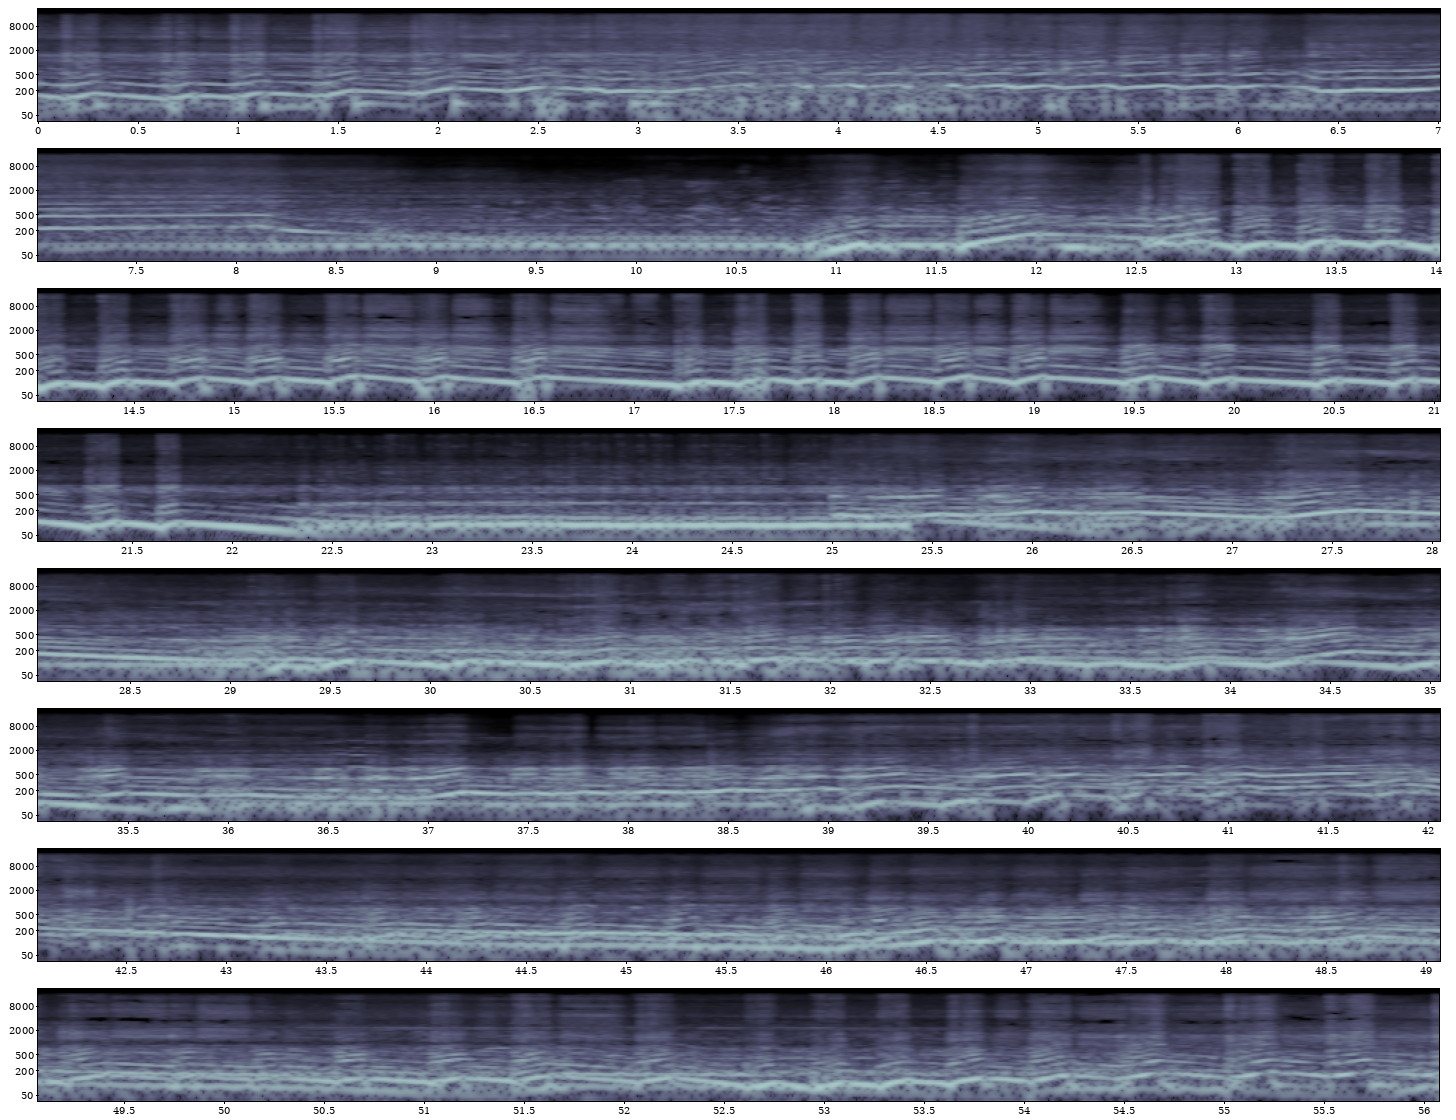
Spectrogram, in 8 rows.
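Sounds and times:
drag car engines revving: 0.0 - 56.0.

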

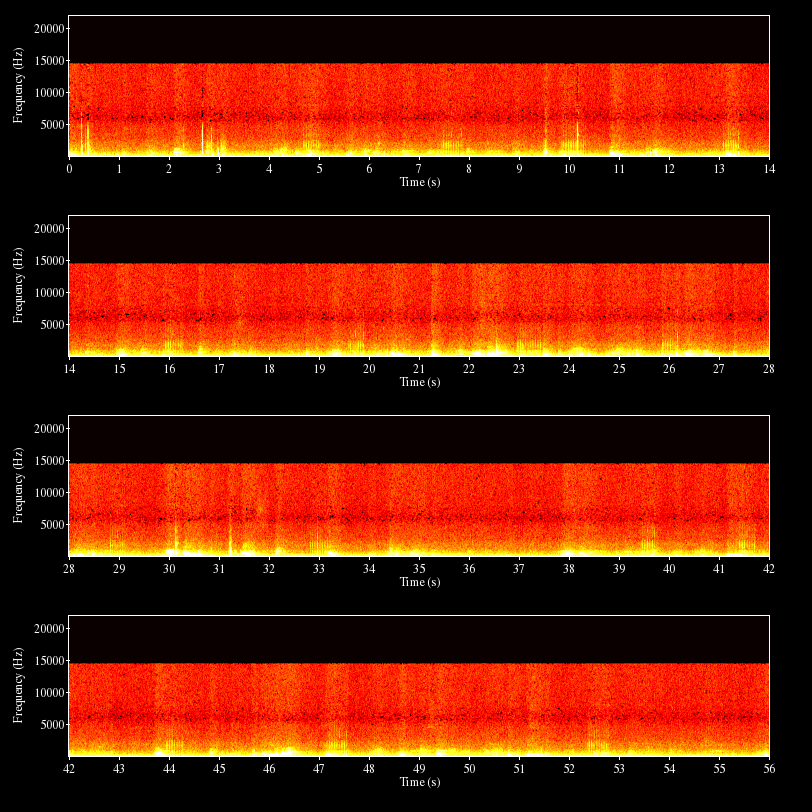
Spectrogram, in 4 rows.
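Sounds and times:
faint room noise: 0.0 - 56.0.

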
